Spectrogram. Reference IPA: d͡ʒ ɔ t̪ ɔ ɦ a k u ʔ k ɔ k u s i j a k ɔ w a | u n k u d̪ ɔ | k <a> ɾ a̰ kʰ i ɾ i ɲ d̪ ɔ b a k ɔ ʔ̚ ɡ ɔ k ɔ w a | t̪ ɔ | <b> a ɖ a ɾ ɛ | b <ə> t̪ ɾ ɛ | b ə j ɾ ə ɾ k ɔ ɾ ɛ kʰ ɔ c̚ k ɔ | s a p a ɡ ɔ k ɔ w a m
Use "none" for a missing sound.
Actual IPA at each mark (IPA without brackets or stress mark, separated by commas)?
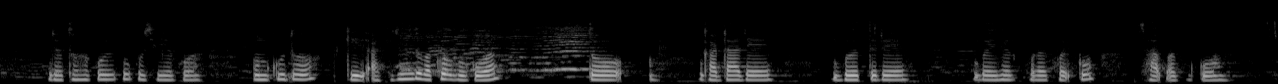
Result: i, ɡ, ə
